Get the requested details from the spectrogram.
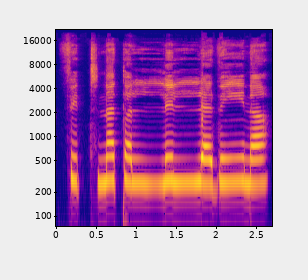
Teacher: ہم یہ تنوین کو لام میں ملا کے بغیر غنہ سے لیکن تشدید کے ساتھ یہ حکم کو ادا کریں گے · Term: ادغام بغیر غنہ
